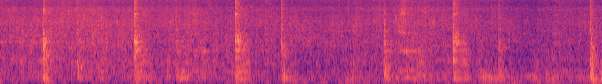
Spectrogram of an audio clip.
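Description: Chopped mango frying in a pan with mustard for mango dal, a steady hiss of sizzling oil broken by periodic sharp scrapes and clinks of a spoon stirring, close and without talk.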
